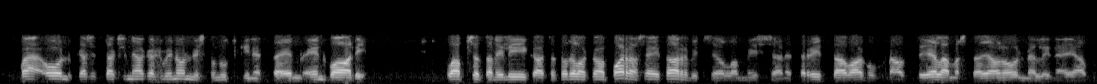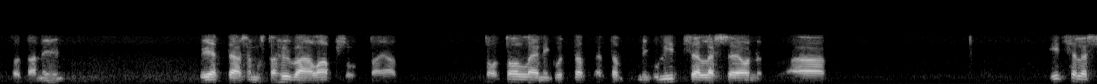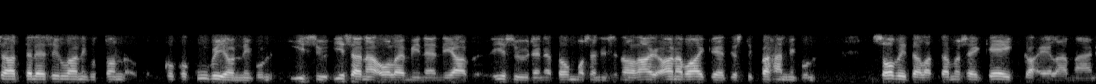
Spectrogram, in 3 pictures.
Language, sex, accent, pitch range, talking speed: Finnish, male, native, 110-130 Hz, 115 wpm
